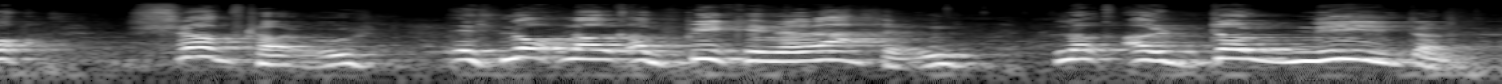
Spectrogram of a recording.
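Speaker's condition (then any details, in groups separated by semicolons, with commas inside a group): Cerebral palsy; from birth; speech possibly hard to understand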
